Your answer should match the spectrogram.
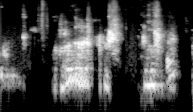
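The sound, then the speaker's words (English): A dog growls and snarls in three rough, throaty bursts separated by short pauses, the sounds loud and gravelly with no one speaking. “Is the dog biting you? Is he gnawing on your leg?”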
